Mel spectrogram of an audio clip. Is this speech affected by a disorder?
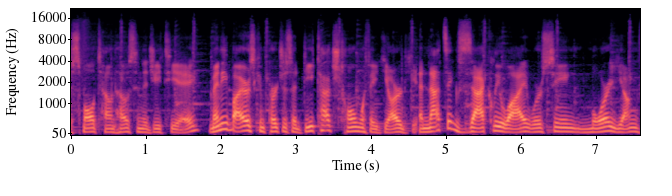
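No.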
